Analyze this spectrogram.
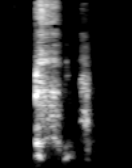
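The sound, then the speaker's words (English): A single short cough from someone in the audience: one harsh burst followed quickly by two smaller hacks, clear, with silence before and after. “The one who coughs.”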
